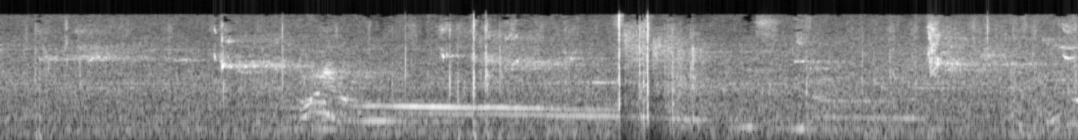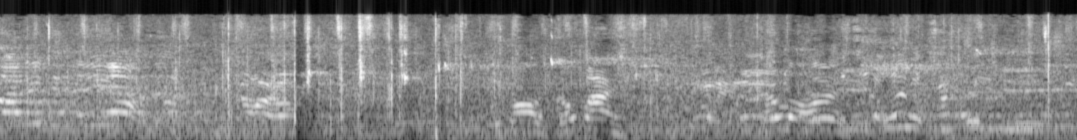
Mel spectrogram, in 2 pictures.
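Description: Sounds of a football match on a hard court: sharp thuds of the ball being kicked and players' feet on the surface, with players shouting to each other, including a long drawn-out call a couple of seconds in.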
